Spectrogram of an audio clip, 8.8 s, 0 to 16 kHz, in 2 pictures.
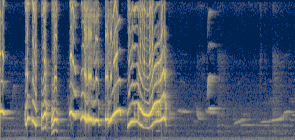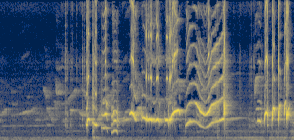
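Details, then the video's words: Magpie-robin song meant to stir caged birds into singing: fluid, looping whistles and quick chirps in two lively bursts around a quiet stretch, with a faint low hum throughout. "perangsang terb4ik jadikan Kacer Anda nge-play gacor seketika"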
